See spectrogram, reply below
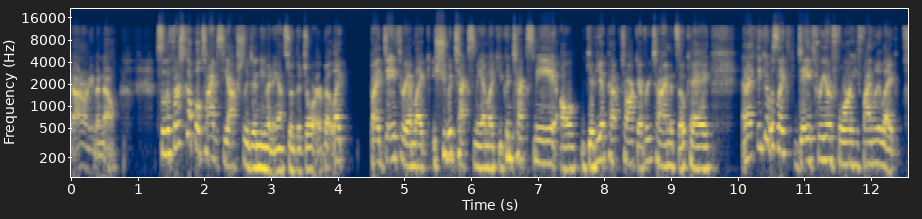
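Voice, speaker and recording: Low-voiced woman parenting coach, chatty. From Pacific Northwest, USA. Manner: animated, acts out quoted dialogue, many fillers. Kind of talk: conversational storytelling.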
